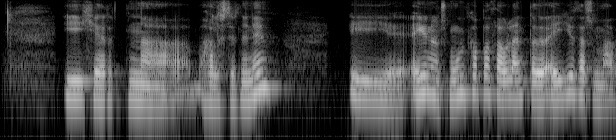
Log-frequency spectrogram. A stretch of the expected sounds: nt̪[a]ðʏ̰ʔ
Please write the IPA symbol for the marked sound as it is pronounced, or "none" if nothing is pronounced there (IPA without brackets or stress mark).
a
